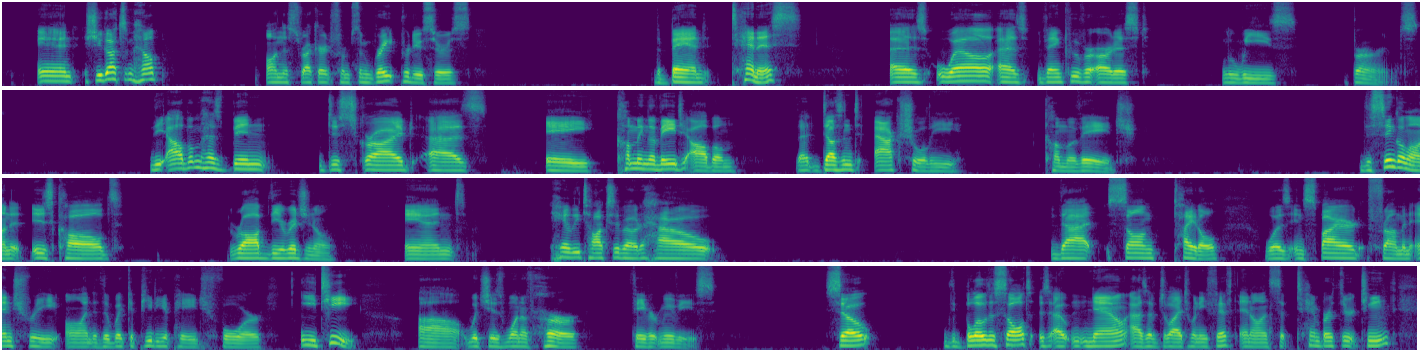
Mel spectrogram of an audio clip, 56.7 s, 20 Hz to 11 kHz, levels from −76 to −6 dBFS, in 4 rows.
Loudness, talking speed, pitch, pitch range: -20 LUFS, 95 wpm, 125 Hz, 115-145 Hz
